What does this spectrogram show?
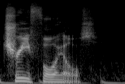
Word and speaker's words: Trefoils: That's how they say what these are, the Trefoils.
